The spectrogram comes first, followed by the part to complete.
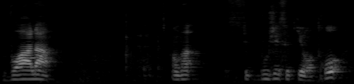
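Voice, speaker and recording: Thinking aloud while writing out a script in a screen-recorded lesson, a male teacher drops plenty of fillers. He speaks slowly in a mid-range, fairly bright voice with fairly even intonation.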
